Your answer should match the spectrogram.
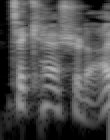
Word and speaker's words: Takeshita: Eddie Kingston versus Kaneshita. I will never fucking pronounce it. Takeshita. I just call him Takeshita. Takeshita.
